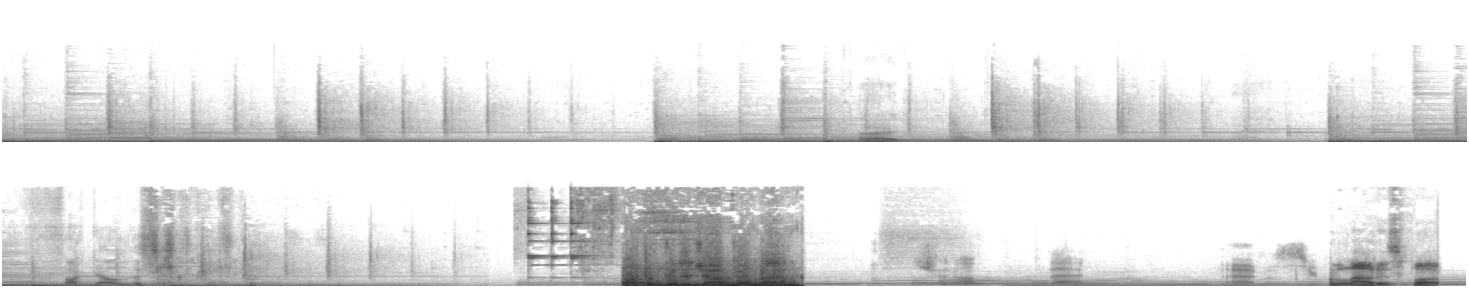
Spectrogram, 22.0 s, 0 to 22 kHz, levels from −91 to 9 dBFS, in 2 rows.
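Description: On listening, nothing in the recording stood out as a technical problem at any point.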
